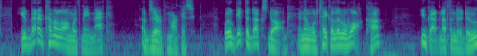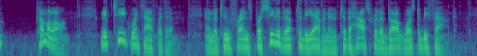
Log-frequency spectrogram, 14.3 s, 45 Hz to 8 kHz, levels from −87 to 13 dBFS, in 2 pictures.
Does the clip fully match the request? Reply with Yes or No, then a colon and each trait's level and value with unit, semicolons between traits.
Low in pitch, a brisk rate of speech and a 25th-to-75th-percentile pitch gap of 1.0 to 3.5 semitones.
No: low, 105 Hz; fast, 220 wpm; average, 4.7 semitones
